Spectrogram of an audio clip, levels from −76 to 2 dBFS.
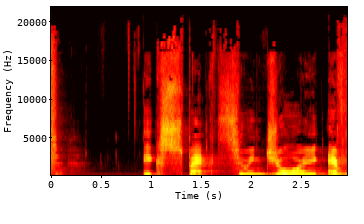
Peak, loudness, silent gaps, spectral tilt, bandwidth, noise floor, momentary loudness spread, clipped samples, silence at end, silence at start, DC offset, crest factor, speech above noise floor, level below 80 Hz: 0 dBFS; -20 LUFS; none; -3 dB/octave; over 20 kHz; -57 dBFS; 9 LU; under 0.1%; 0 s; 0 s; under 0.1%; 22 dB; 37 dB; -62 dBFS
